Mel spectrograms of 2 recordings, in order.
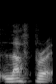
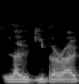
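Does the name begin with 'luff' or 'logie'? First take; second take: luff; logie. First: The name begins with a 'luff' sound. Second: The name begins with a 'logie' sound. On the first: The speaker calls it right. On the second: The speaker calls it wrong.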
